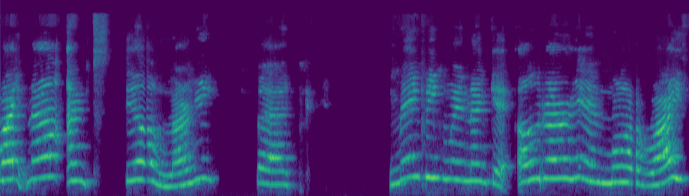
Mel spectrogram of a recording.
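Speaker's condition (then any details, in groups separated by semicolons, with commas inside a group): Cerebral palsy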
